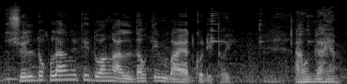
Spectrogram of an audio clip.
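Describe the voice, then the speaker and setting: A man's voice: a little high, very animated, fast talker. A man with an Ilocano accent playing a tender, hopeful young suitor in a serial drama. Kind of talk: Ilocano radio-style serial drama acting.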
